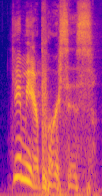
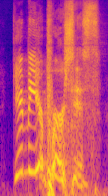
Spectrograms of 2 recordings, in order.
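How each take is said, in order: First: Lower, put-on gruff stick-up voice; mock robber voice. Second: Higher, mock robber demanding purses; playful robber demand. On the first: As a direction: growl it like a cartoon mugger, half-joking. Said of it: "Oh my God, that was cringe". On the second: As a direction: hold up the chat for their purses, playfully. Joking hold-up demand to chat.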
